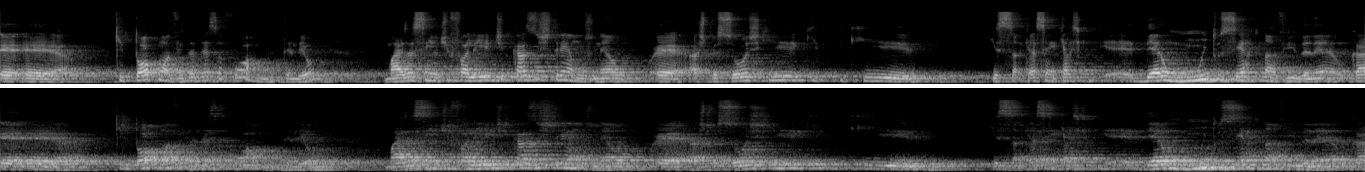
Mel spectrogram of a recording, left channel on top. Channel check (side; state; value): both; normal; correlation 0.58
